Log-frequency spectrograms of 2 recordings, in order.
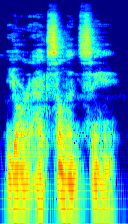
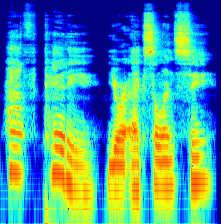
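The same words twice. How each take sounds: First: Said in the usual way. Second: Much higher, pleading Pinocchio; pleading puppet boy. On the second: Acted. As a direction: beg the master with rising pitch. Pinocchio begs.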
